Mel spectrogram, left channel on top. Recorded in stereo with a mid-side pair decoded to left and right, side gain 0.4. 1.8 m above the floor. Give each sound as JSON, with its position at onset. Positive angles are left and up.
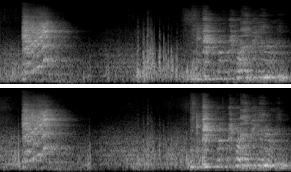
{"t": 0.2, "sound": "a zipper", "azimuth_deg": 10, "distance_m": 0.6}
{"t": 1.9, "sound": "throat clearing", "azimuth_deg": -65, "distance_m": 0.7}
